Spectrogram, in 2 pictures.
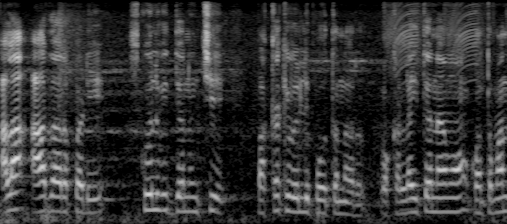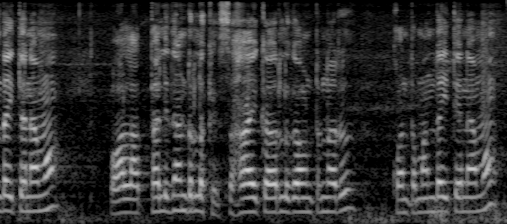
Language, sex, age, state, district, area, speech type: Telugu, male, 30-45, Andhra Pradesh, Bapatla, urban, spontaneous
